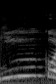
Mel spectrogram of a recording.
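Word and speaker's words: 銀行: Ginkgo, ini dibacanya ginkgo ya teman-teman, karena di sini ada huruf K, jadi dia mengikuti, jadinya jadinya ginkgo.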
